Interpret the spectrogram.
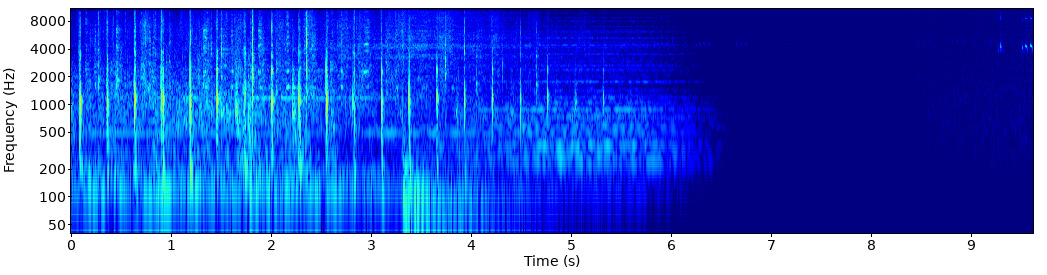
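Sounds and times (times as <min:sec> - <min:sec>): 
horse-drawn carriage hooves clip-clopping by moonlight: 0:00.0 - 0:05.7.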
